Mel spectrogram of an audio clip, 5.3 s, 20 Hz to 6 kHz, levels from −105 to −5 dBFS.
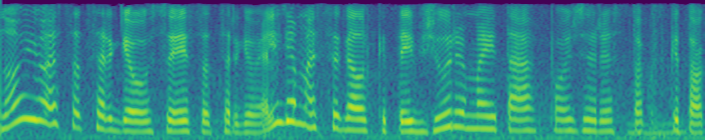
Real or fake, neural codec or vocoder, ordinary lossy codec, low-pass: real; none; MP3, 48 kbps; 5.4 kHz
